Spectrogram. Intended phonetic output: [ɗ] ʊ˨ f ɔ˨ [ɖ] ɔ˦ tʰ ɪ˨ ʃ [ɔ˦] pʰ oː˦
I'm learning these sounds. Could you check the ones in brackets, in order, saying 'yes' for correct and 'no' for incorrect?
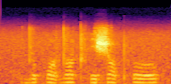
no, no, yes

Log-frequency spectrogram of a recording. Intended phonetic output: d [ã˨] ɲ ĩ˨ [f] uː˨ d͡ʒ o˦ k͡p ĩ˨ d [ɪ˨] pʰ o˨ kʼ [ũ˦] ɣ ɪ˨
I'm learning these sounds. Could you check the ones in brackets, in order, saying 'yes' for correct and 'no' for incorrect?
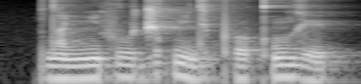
yes, yes, no, yes

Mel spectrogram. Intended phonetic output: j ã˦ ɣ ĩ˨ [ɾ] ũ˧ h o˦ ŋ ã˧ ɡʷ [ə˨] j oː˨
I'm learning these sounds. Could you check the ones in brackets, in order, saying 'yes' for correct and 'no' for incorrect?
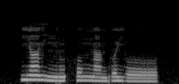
yes, no

